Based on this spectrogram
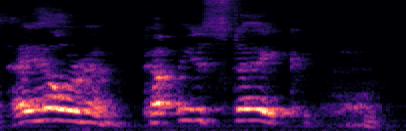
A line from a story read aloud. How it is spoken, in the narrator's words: Asir yells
